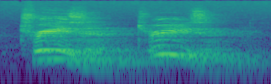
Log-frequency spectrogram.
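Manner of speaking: high alarmed cry; shouting treason. Acted. Lords cry out in the play.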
